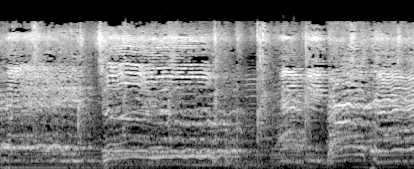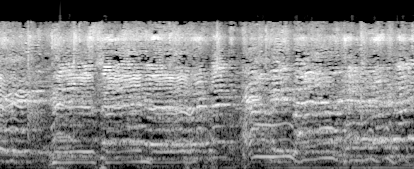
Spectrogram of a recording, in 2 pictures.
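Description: A group of people singing a birthday song together over backing music, holding long sung notes above a steady bass note.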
